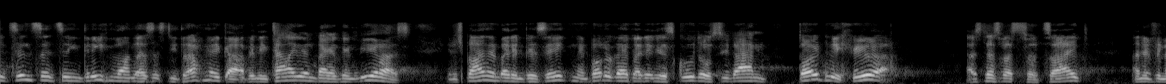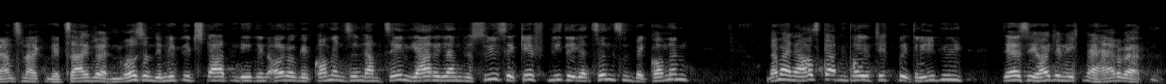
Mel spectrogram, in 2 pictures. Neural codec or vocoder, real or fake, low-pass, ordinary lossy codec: codec, 16 kHz, 2 kbps, FreqCodec, smaller model; fake; 7.2 kHz; none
